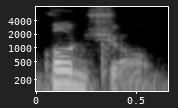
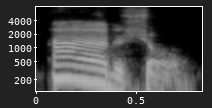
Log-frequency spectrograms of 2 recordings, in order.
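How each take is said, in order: First: The first vowel is a short 'o' sound. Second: The first vowel is an open 'a' sound. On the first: The speaker calls it right. "It's kadsho. Okay, so kodsho" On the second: The speaker calls it wrong. "if it's stressed, then it would be kadasho"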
